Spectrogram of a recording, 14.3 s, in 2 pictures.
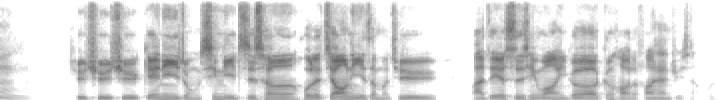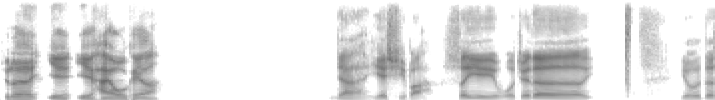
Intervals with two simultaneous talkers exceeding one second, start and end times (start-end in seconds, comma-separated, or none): none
